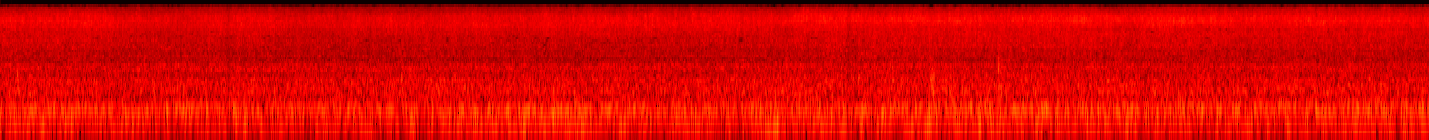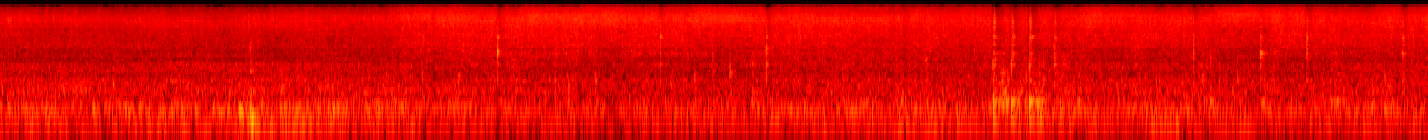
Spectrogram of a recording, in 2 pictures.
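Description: Spinach and potatoes sizzling in a cooking pot on the stove. The hiss grows louder about two-thirds of the way through, and a wooden spoon stirring the pot gives a few sharp clicks near the end.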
